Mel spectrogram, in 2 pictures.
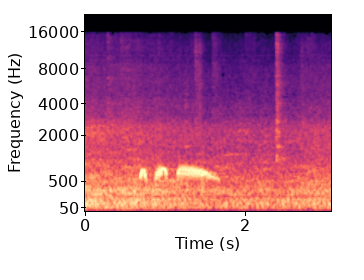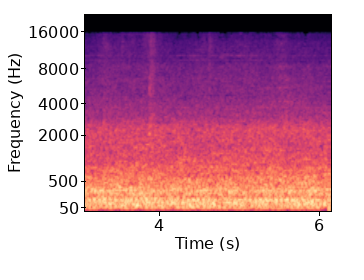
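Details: ['Spotted dove calling, used as a lure for wild birds: two short clipped notes followed by one longer, slightly wavering coo that falls in pitch at its end, sounded once over a steady low rumbling background.']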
